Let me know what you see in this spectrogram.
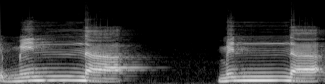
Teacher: منا نون کا غنہ کرنے کے بعد دو حرکت کی لمبائی کریں گے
